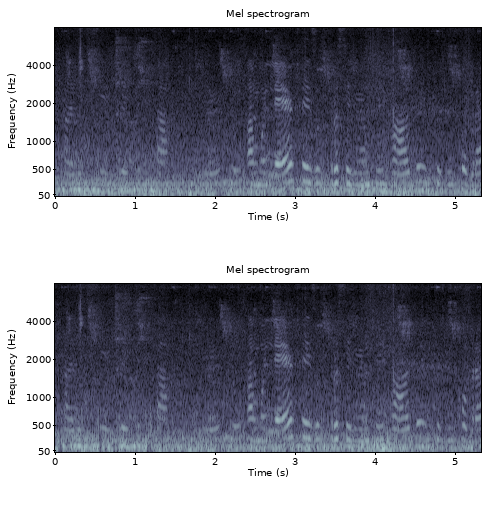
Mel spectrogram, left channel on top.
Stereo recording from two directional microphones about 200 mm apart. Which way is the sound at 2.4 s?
45° left (ahead or behind).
